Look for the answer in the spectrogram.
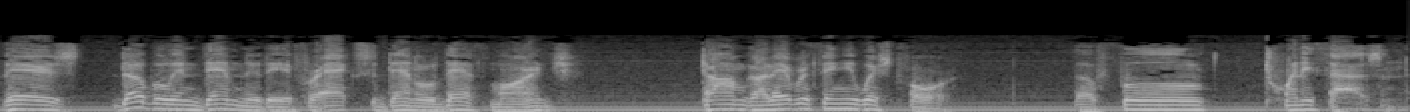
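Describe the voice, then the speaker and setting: An actor playing a steady, plain-spoken man in a 1970s radio drama, measured and matter-of-fact as he consoles a widow. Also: medium pitch, soft background music. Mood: calm, frank. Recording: dull vintage radio recording, faint hum.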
